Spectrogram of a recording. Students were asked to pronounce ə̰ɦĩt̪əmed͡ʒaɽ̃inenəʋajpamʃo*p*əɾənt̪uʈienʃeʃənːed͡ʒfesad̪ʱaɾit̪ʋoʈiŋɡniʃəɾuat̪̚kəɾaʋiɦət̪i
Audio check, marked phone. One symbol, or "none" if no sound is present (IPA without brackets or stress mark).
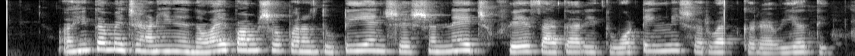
p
